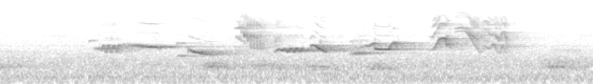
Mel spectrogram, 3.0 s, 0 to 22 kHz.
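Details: Common blackbird, a male, sings in a garden at dusk, 3 July 2016. A run of rich whistled notes is broken by sharp, squeaky high flourishes, and the phrase ends softly in a still evening.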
